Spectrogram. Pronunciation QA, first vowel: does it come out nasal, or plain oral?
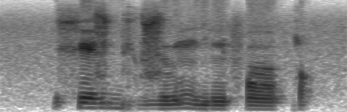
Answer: oral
